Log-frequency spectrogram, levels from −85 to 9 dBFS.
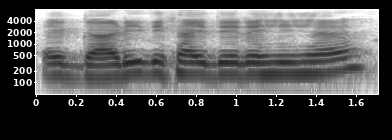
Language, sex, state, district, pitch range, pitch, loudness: Hindi, male, Assam, Kamrup Metropolitan, 160-175 Hz, 170 Hz, -13 LUFS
